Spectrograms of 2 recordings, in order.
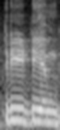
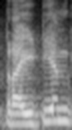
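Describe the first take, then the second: First: ट्रीटियम with a long "ee" vowel, "TREE-tium"; ट्रीटियम pronounced "tree-tee-um"; first syllable as "tree". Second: ट्राइटियम with a long "eye" vowel, "TRY-tium"; ट्राइटियम pronounced "try-tee-um"; first syllable as "try". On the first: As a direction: say ट्रीटियम starting like the English word "tree". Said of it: "कुछ लोग ट्रीटियम कह देते हैं". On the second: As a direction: say ट्राइटियम starting like the English word "try". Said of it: "कुछ लोग ट्राइटियम कहते हैं". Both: Shown as a demonstration.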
